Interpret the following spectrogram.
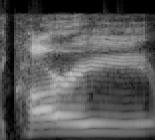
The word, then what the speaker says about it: Kaare: like Amazing Fantasy by Kari Rhymes with Atari Andrews in Treasury Edition form or regular comic edition form.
